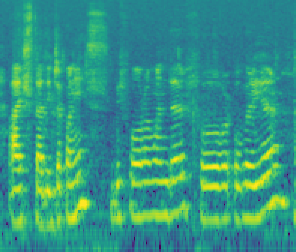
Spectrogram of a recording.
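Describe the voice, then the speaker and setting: The speech comes at a very slow pace with ordinary pitch variation, against noticeable background noise and audible room echo. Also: woman. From Poland. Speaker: ESOL exam candidate. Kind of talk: spoken exam presentation.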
